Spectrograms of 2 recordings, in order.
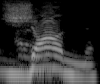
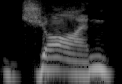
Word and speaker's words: Jean: I said Jean, not John.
